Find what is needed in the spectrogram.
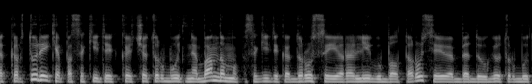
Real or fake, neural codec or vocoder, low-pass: real; none; 10.8 kHz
